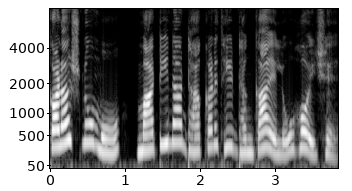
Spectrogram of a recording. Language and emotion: Gujarati, neutral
